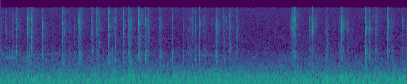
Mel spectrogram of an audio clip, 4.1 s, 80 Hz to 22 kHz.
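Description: A silver MacBook Pro laptop with low-profile black plastic keys set in an aluminium body sits on a desk mat while both hands type continuously with their fingertips. The result is a steady stream of soft, bright key taps over a constant low hum near 125 Hz.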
